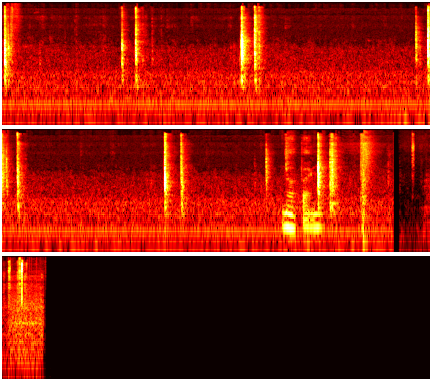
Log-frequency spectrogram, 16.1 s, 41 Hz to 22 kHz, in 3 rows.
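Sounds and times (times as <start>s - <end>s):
faint low hum: 0.0s - 10.2s
fan control buttons clicking: 7.3s - 7.7s.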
